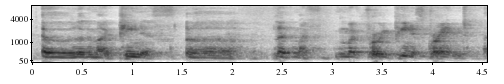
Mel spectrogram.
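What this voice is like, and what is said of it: Cartoon monster character voice. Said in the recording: “you can do an impression of the Hormone Monster”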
